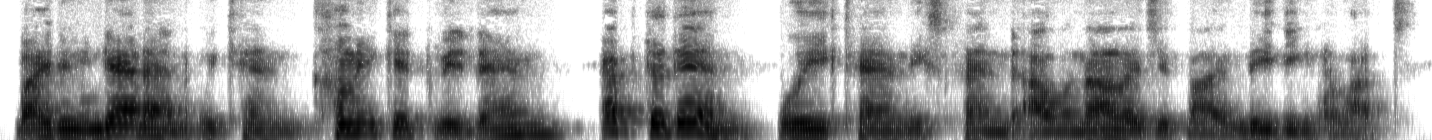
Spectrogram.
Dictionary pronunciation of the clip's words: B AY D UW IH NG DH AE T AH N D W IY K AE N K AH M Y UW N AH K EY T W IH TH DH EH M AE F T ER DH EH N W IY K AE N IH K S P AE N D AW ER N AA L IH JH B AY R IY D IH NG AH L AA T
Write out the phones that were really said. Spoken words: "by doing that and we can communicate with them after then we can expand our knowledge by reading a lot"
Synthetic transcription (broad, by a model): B AY D UW IH NG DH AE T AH N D W IY K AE N K AH M Y UW N AH K EY T W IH DH EH M AE F T ER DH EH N W IY K AE N IH K S P AE N D AW ER N AA L IH JH B AY L IY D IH NG AH L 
